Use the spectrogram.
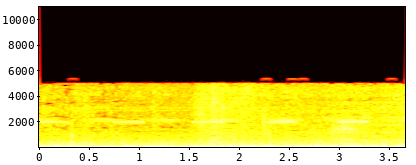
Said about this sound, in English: I hear crickets.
